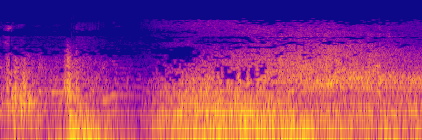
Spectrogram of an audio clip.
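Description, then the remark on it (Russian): A broad, rushing roar swells after a brief dip and holds steady and loud as a fighter jet flies past overhead, with faint voices mixed in. “А есть истребитель, а вон он летит, вон он.”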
